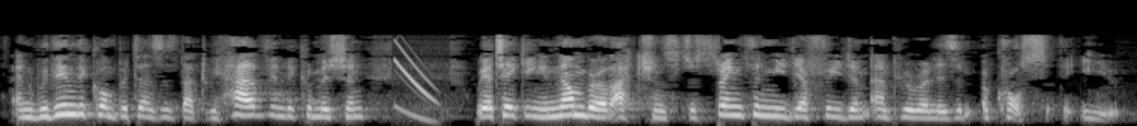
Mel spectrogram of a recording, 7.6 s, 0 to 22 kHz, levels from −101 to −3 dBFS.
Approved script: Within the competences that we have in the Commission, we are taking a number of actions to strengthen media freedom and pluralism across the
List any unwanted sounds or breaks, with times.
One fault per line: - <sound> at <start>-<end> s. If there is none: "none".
- chirp at 2.6-3.0 s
